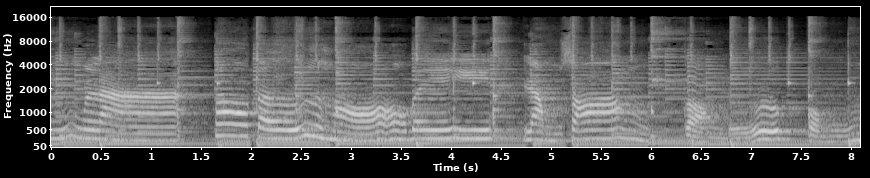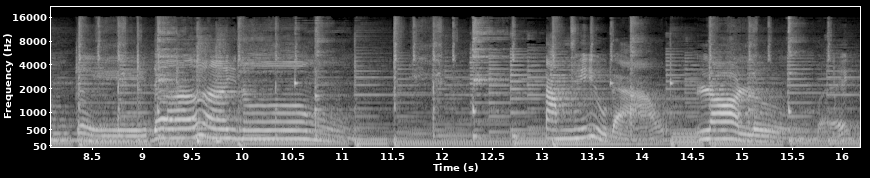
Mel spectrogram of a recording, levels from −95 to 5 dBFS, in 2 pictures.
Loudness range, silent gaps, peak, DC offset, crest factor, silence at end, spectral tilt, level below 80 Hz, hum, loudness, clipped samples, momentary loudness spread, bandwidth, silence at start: 4 LU; none; -2 dBFS; under 0.1%; 16 dB; 0 s; -4 dB/octave; -40 dBFS; none; -18 LUFS; under 0.1%; 9 LU; 16.5 kHz; 0 s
